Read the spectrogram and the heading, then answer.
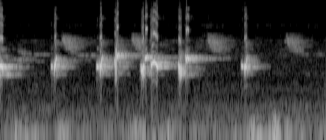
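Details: Straw-headed bulbul in a long, rapid 'gacor ropel panjang' song used as a lure for bulbuls that rarely sing: short rich warbled notes in irregular bursts, some sliding upward, with a thin sustained tone between them and faint low rumble.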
